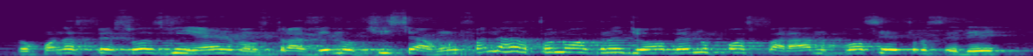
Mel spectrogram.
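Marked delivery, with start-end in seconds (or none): 2.5-5.1 higher, driving pulpit delivery; preaching emphatically. Acted. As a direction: hammer the line home to the congregation. Preacher repeats the answer, escalating. (pregando com força, a voz subindo)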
